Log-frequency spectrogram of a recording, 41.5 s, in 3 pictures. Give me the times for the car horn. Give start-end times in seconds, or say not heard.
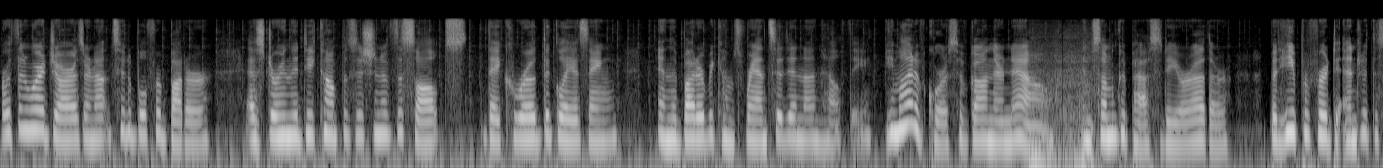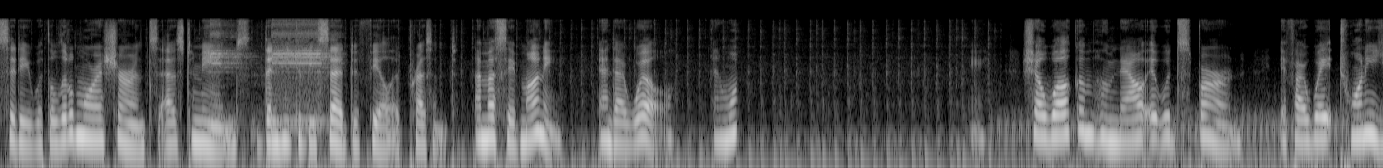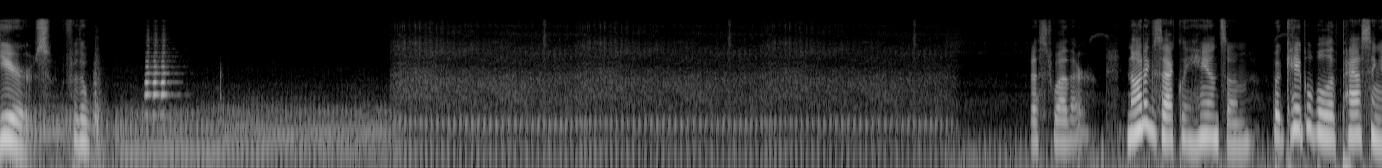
10.2-11.0, 15.8-17.2, 28.6-29.9.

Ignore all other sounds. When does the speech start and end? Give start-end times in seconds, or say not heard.
0.0-21.2, 23.6-28.6, 38.0-41.4.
